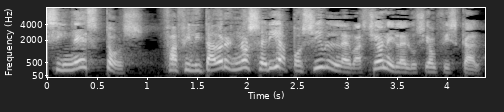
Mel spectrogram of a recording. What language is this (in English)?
Spanish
